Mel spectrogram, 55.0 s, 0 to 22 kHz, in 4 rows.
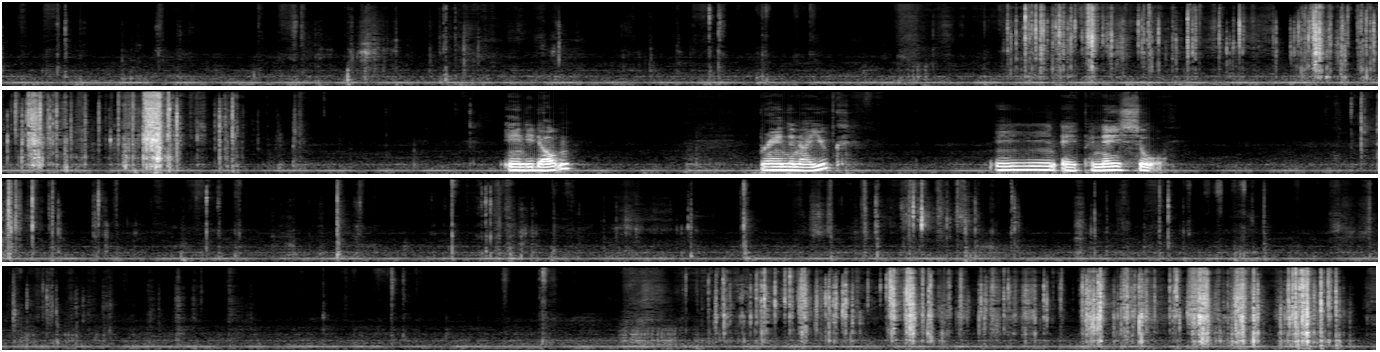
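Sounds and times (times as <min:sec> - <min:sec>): cellophane wrapper tearing and crinkling: 0:10.0 - 0:16.5, 0:27.2 - 0:28.7, 0:36.2 - 0:37.7, 0:48.2 - 0:55.0.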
